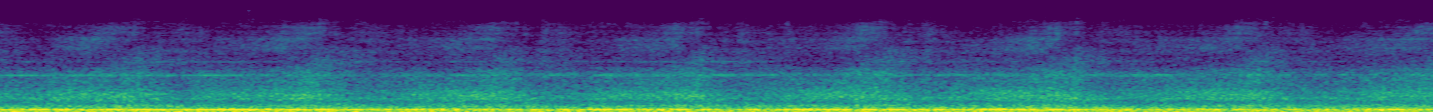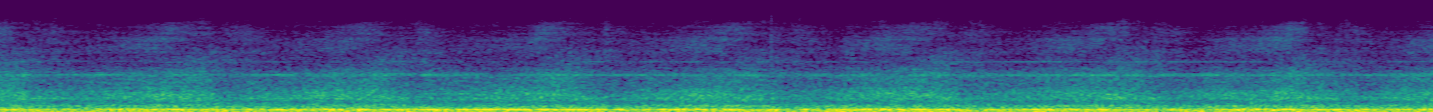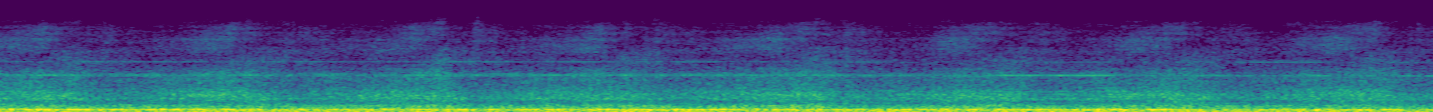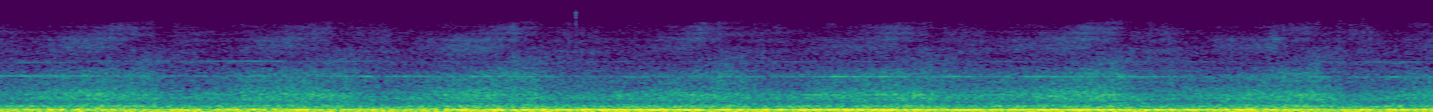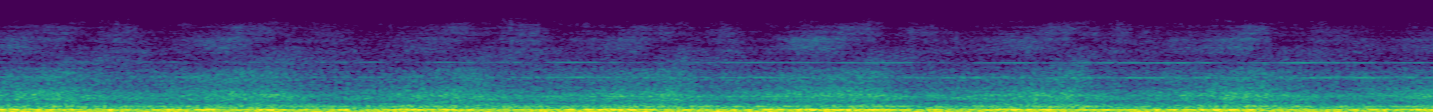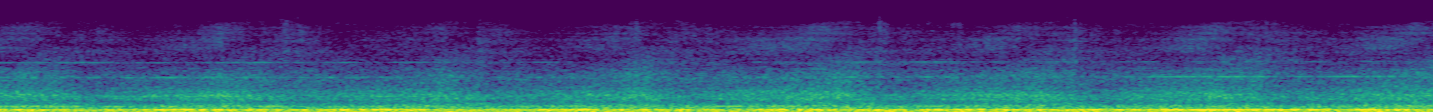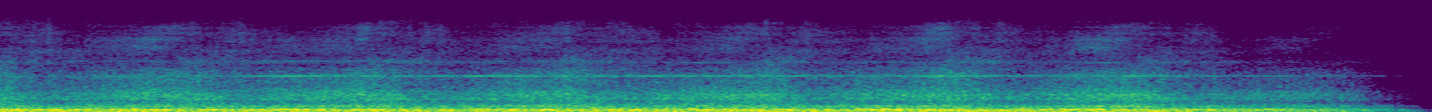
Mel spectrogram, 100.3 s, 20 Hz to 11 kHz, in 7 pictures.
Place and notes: Wind farm: a rotating humming generator in the green environment, cycles of birds, weather, distance; audio stream, Bernau bei Berlin, Germany - Pure rotating air
Sounds of a wind generator - one in a farm of around 25 towers - in the flat Brandenburg countryside north of Berlin. A surprising amount of wildlife seems to be able to co-exist with the humming physical presence of these huge towers, especially a good variety of small birds whose habitat is open fields and patchy woodland, such as sky and wood larks. There are many deer. An audio stream was set up for 3 days, with mics hidden in a low bush near a hunting hide at the edge of the trees, to listen to this combination of green tech and nature. It is an 'anthropophone' (term courtesy Udo Noll) - to hear places where problematic interactions between the human and the natural are audible. Given the ever increasing demands for clean energy this rotating humming mix is likely to be the dominant sonic future in rural areas.
The generators follow the rise and fall of wind speeds and the changes of direction. Sometimes they are becalmed.
Barnim, Brandenburg, Deutschland, 23 March 2021, 04:28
